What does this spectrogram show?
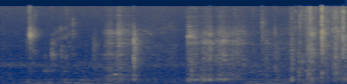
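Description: People chewing crunchy Takis rolled corn tortilla chips, with scattered irregular crunches and mouth smacking.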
